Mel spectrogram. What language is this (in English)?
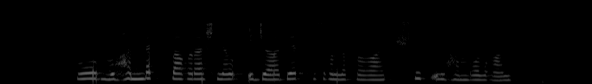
Uyghur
